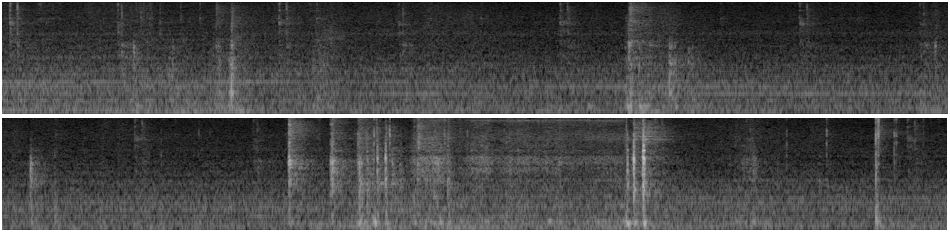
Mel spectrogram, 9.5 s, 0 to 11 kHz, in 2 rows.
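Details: Hard drive connected via USB2-to-SATA cable after a power cut left the computer unable to boot; faint, irregular dry ticks over hiss while the file transfer stalls. Failing drive, click of death.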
